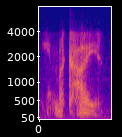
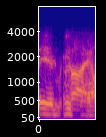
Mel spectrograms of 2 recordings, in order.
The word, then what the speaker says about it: Ian MacKaye: Uh, we've talked about him and just make sure, make sure you make sure you uh, pronounce it correctly. It's Ian McKay. – It's right. – Yeah. yeah Ian McKay.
